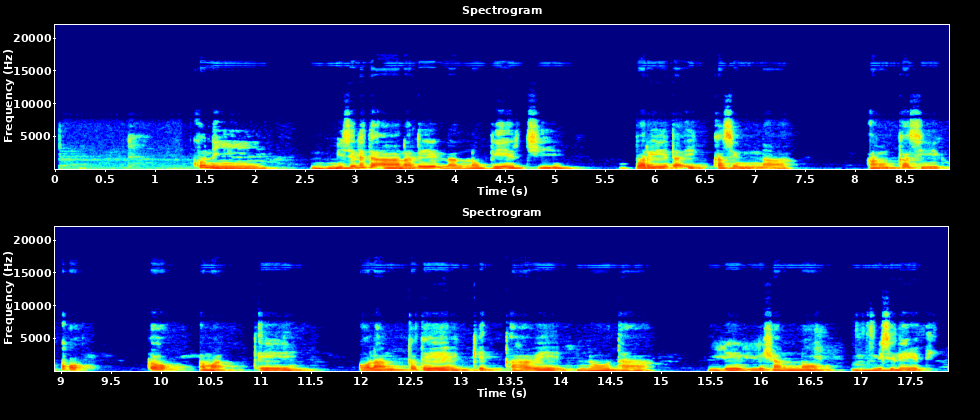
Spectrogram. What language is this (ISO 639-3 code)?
sid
